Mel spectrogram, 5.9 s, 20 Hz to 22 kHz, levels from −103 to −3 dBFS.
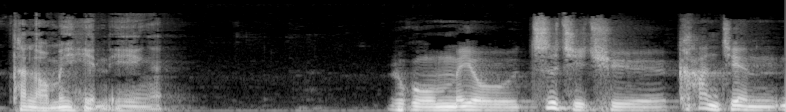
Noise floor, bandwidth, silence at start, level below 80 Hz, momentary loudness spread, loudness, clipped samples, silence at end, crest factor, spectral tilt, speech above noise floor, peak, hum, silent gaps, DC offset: -56 dBFS; 12.5 kHz; 0.1 s; -44 dBFS; 11 LU; -19 LUFS; under 0.1%; 0 s; 18 dB; -6 dB/octave; 38 dB; -2 dBFS; none; none; under 0.1%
